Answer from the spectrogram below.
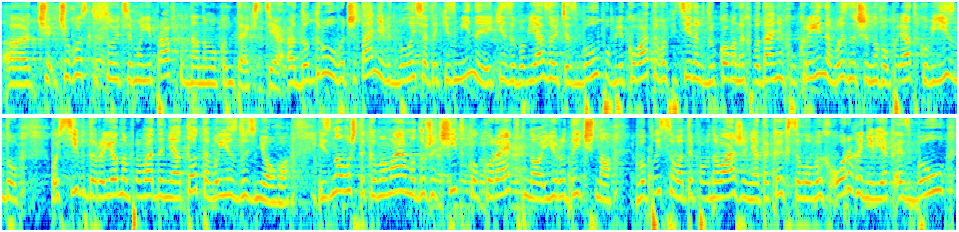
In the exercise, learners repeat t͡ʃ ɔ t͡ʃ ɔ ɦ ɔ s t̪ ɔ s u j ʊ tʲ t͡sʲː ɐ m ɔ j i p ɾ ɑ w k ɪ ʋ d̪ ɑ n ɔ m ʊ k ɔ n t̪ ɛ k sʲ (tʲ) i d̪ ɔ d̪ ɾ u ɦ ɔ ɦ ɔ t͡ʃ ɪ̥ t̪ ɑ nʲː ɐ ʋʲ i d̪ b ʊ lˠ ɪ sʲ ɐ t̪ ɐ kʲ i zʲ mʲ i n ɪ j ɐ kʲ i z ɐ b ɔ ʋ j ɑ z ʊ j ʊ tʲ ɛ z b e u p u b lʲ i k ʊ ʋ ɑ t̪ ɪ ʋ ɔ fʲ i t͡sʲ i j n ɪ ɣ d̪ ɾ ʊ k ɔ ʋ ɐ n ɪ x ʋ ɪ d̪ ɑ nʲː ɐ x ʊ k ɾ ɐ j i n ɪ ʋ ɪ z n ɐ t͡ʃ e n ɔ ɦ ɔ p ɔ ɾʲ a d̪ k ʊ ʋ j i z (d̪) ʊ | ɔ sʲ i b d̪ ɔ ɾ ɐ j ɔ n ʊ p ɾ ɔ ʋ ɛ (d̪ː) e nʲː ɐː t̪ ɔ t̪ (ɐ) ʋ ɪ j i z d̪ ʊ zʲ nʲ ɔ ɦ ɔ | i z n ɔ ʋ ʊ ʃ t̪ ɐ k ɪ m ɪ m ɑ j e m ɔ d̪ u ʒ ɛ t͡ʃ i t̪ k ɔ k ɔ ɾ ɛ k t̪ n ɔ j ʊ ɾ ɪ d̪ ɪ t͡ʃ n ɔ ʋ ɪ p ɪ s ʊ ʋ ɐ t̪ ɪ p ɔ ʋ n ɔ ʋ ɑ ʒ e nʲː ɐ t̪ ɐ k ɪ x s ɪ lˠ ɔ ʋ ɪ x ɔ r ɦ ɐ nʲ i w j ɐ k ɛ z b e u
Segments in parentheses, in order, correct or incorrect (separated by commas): correct, correct, incorrect, correct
